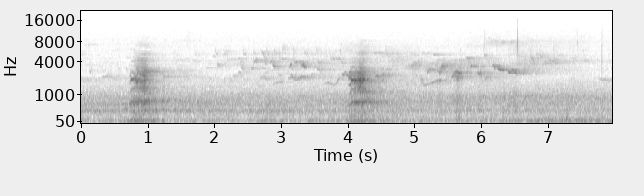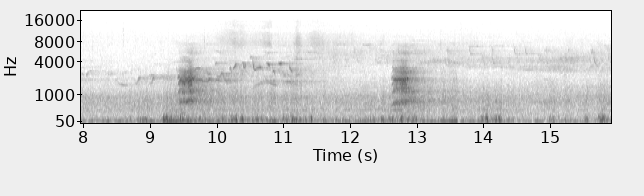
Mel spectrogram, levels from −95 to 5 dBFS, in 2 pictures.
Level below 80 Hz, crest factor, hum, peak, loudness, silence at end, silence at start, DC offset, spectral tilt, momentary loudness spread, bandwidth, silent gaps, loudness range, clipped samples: -56 dBFS; 26 dB; none; -20 dBFS; -43 LUFS; 0 s; 0 s; under 0.1%; -4.5 dB/octave; 23 LU; 16.5 kHz; none; 11 LU; under 0.1%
